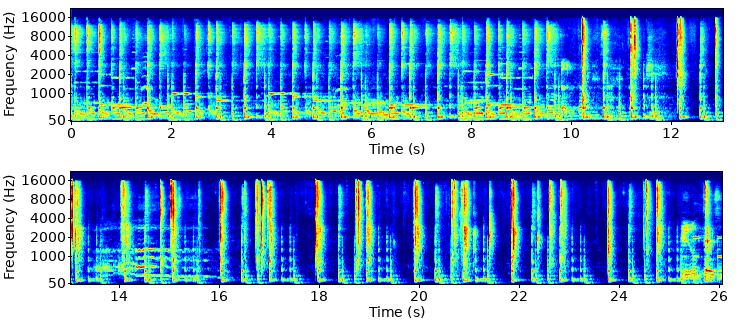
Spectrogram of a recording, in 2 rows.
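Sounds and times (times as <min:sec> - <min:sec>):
electronic beat: 0:00.0 - 0:26.0.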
